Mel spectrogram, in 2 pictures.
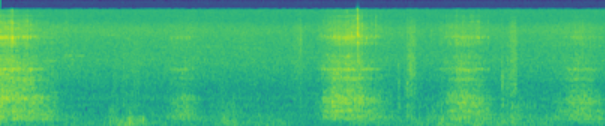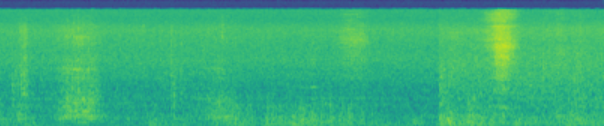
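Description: Band sawmill blade wheel worked by hand: several short, irregular scraping strokes as the bandsaw blade is forced against a cut jammed with wet sawdust.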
